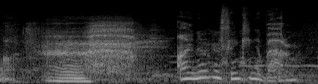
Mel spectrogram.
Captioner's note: Jack sighing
